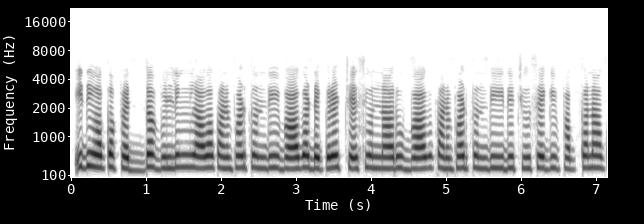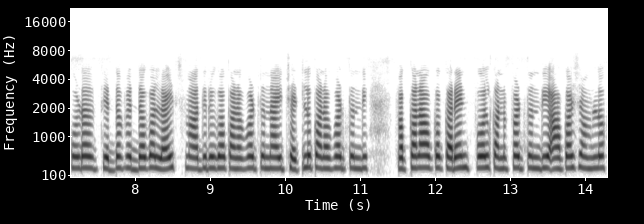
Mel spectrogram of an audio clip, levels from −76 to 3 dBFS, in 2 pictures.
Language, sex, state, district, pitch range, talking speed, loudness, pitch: Telugu, female, Andhra Pradesh, Anantapur, 260-275 Hz, 120 wpm, -17 LUFS, 270 Hz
